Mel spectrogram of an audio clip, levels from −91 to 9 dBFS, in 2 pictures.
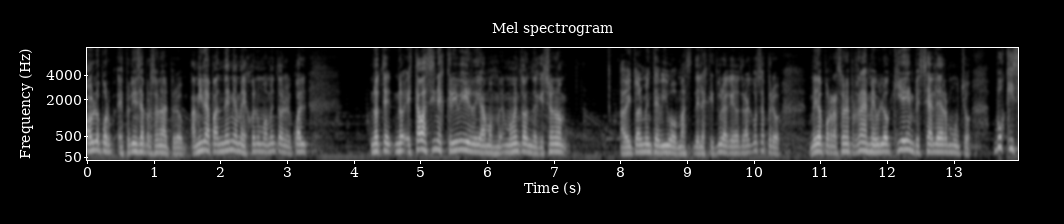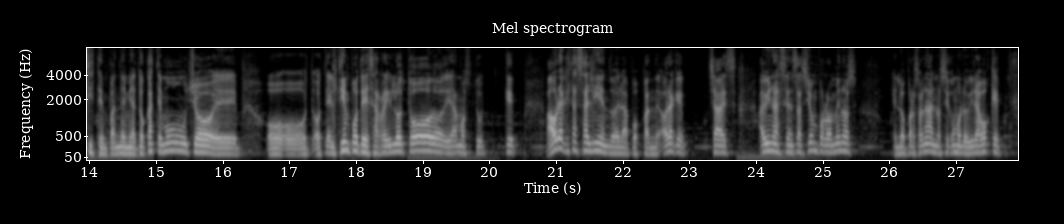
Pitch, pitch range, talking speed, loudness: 145 Hz, 125-160 Hz, 215 wpm, -31 LUFS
